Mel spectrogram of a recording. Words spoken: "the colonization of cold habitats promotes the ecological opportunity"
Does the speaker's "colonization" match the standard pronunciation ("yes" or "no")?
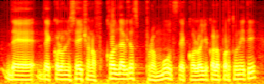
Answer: no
